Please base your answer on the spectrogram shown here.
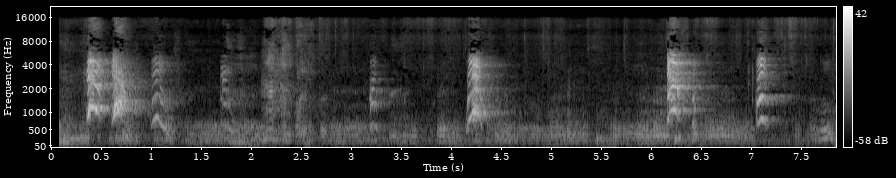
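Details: Scottish Terrier puppies playing together: short, sharp, high-pitched yapping barks in scattered bursts, about five strong ones, with softer grumbling and rustling between them.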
